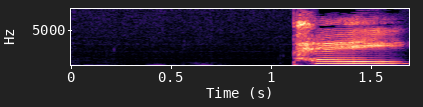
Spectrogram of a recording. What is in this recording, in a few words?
"pei1", Chinese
